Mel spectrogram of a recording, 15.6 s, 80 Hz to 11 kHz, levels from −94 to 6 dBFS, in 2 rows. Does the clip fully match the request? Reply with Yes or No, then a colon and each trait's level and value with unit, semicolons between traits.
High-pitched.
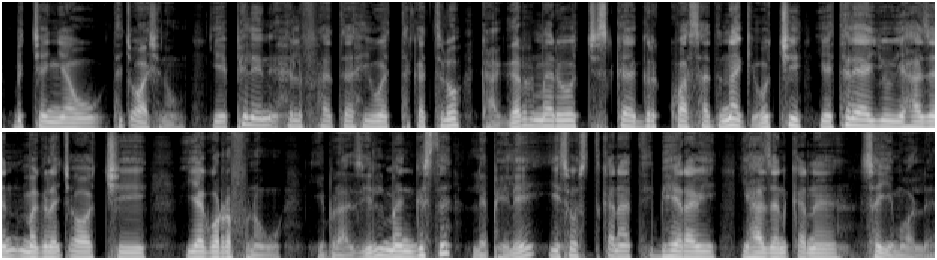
No: low, 135 Hz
